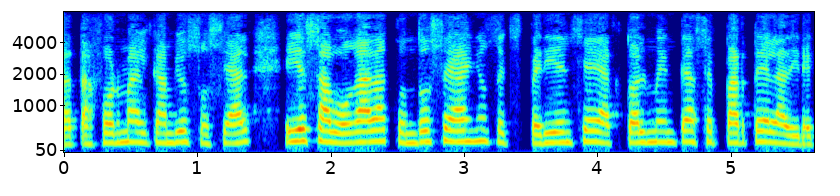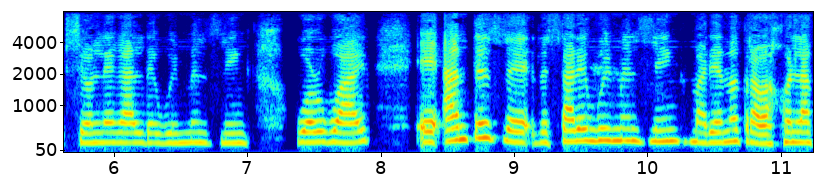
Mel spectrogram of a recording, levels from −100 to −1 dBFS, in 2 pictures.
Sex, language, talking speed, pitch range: female, Spanish, 190 wpm, 195-225 Hz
